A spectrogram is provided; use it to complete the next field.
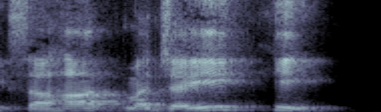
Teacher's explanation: So here jai is I, and the closest hrasva swara equivalent of I is E. So the visarga takes on h plus E becomes he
